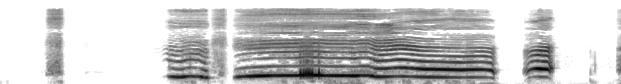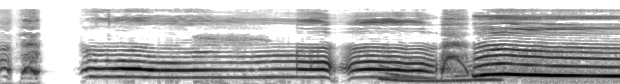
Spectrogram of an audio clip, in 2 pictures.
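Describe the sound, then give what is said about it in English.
A baby wails in long, strained, high-pitched bursts, broken by short gasps and sobbing catches of breath, the crying loud and insistent throughout. “Enough of crying now.”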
